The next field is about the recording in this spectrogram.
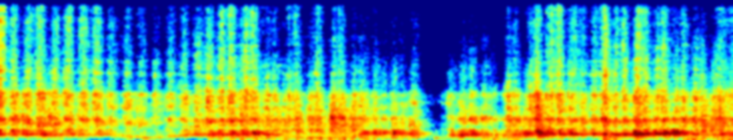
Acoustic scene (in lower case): restroom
